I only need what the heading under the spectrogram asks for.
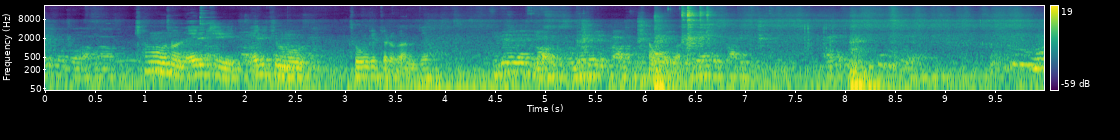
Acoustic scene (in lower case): restaurant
